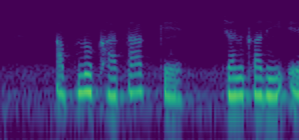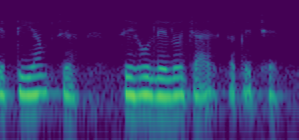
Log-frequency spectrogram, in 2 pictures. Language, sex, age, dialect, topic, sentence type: Maithili, female, 51-55, Angika, banking, statement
